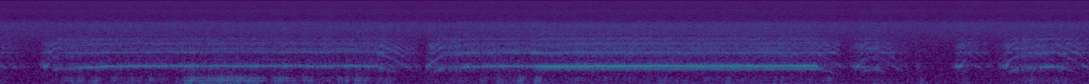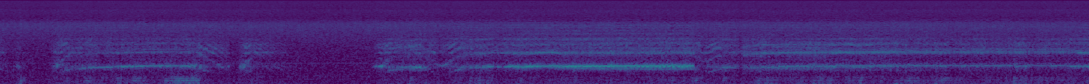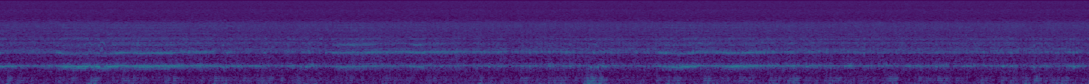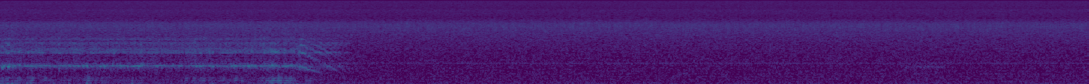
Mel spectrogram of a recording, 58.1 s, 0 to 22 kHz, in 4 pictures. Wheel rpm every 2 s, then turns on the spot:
100, 230, 200, 190, 210, 160, 50, 90, 160, 30, 160, 210, 200, 230, 230, 220, 230, 230, 230, 230, 230, 230, 240, 210, 30, 0, 0, 0, 0.
none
